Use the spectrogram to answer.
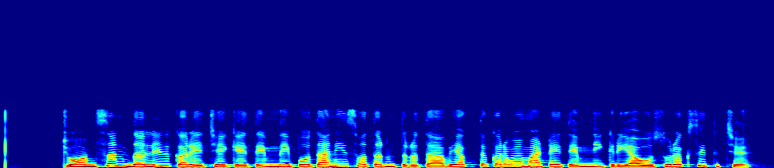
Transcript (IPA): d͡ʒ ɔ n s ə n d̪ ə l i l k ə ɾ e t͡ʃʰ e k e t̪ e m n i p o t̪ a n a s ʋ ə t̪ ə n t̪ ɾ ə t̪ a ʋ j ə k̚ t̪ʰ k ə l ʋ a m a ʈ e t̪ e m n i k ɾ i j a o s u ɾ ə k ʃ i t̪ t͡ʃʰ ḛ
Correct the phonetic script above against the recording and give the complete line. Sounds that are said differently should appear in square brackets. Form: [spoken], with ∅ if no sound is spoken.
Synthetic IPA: d͡ʒ ɔ n s ə n d̪ ə l i l k ə ɾ e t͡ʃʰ e k e t̪ e m n i p o t̪ a n [i] s ʋ ə t̪ ə n t̪ ɾ ə t̪ a ʋ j ə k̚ [t̪] k ə [ɾ] ʋ a m a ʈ e t̪ e m n i k ɾ i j a o s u ɾ ə k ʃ i t̪ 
